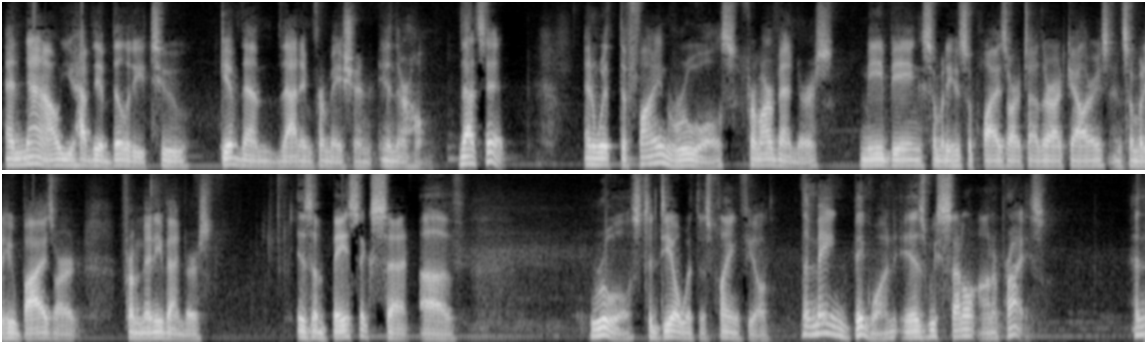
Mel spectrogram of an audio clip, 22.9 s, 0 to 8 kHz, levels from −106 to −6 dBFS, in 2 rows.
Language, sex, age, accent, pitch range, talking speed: English, male, 40-59, American, 85-110 Hz, 170 wpm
